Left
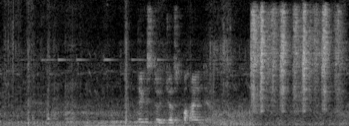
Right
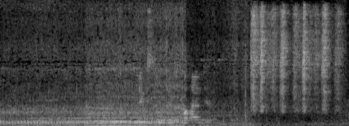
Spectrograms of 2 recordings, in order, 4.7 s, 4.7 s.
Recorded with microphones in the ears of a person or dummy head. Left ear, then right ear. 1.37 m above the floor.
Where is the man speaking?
10° right (ahead or behind), 6 m.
